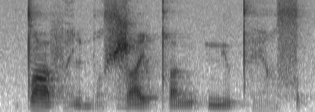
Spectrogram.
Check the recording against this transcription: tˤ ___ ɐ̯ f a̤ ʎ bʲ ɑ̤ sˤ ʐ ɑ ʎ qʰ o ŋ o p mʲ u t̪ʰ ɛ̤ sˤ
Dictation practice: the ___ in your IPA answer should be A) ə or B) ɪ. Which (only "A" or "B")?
B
